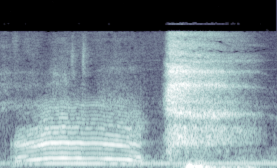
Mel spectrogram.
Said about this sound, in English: Is that a cow in the background there, cow? Chickens?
